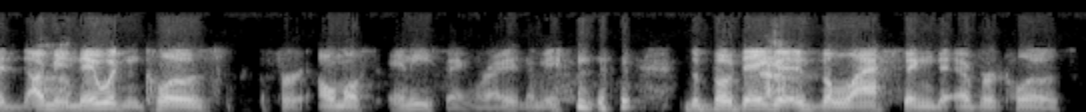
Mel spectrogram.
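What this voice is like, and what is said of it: Usual voice. Nothing is said of it.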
